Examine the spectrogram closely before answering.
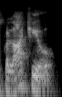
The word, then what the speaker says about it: Colatio: So colatio in Latin, it's pronounced as collateo. Colatio is same as collation or putting things together.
